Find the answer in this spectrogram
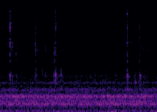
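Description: Computer keyboard being typed on: a handful of separate keystrokes clicking over a faint steady background hum.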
